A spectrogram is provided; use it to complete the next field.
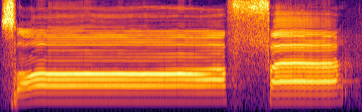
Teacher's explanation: مد زبر کہہ کر، صاف فا کھڑا زبر فا، صاف فا، فا کو سخت کرنا ہے، ایک الف کی مقدار کھینچنا ہے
